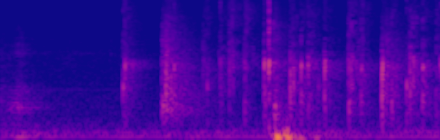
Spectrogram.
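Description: A few short taps and one heavier thump about one and a half seconds in, like hands striking a desk.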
